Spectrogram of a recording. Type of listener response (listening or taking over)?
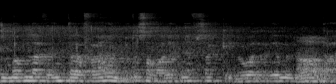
listening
